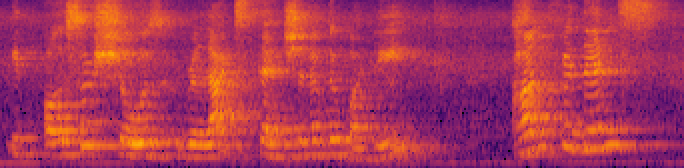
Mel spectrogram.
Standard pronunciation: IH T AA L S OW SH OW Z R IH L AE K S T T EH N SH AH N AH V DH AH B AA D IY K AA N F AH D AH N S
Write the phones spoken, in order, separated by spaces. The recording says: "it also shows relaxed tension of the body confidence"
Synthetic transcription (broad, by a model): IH T AA L S OW SH OW Z R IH L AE K S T T EH N SH AH N AH V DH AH B AA D IY K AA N F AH D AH N S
